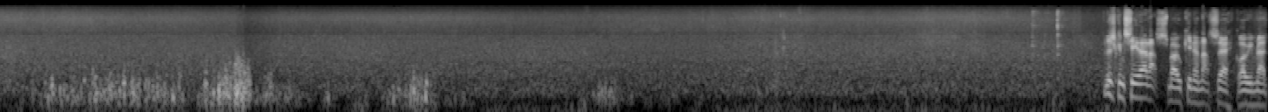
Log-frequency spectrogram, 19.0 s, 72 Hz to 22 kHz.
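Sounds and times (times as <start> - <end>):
wind buffeting microphone: 0.0 - 16.9
steady rush of wind: 0.0 - 19.0.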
